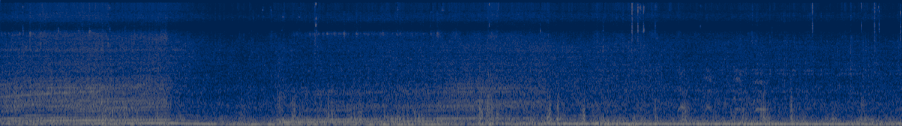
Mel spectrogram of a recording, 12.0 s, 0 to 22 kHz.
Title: triumph spitfire 1500 bruit moteur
